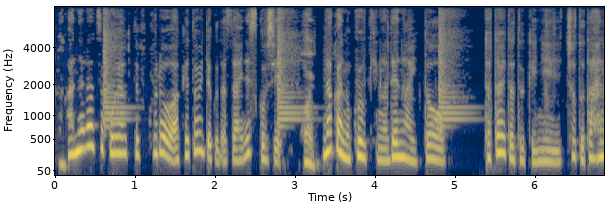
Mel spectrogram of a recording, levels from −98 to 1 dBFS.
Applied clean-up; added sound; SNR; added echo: classical method spectral subtraction.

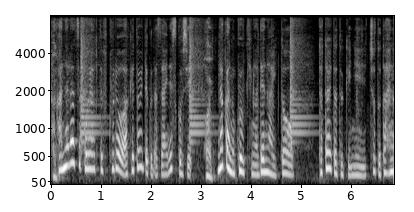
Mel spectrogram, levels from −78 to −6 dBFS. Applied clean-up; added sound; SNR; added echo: none; Snare drum; 15 dB; none.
